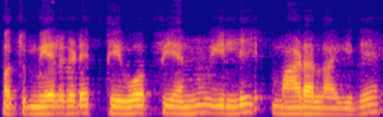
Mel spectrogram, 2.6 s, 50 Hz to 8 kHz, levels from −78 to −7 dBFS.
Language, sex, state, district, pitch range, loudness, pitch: Kannada, male, Karnataka, Koppal, 120-130 Hz, -18 LUFS, 125 Hz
